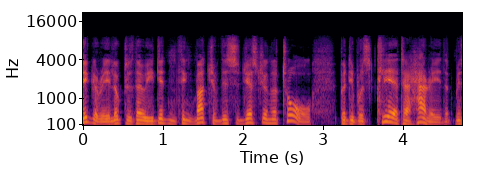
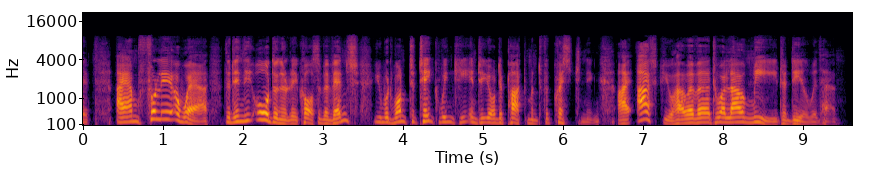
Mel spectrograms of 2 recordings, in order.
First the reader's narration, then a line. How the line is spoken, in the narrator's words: Crouch, curtly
